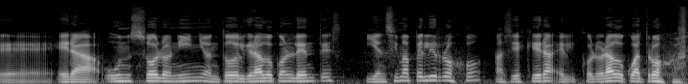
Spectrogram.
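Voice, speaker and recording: A man with a fairly high pitch keeps a moderate pace, with ordinary pitch variation and hardly any pauses. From Argentina, Santa Fe province (Cañada de Gómez). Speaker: radio announcer. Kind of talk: testimony. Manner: hesitant with many fillers.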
